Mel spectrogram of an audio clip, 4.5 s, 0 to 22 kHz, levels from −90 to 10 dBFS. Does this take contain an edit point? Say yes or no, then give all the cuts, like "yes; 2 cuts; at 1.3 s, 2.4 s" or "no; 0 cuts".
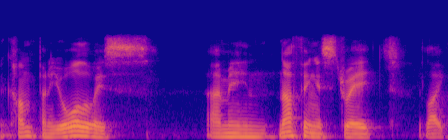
no; 0 cuts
